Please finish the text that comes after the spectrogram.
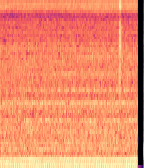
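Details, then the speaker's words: Car after carburettor tuning and clearing a blocked vacuum intake port, previously hard starting: one-click start, then smooth steady idle with even low beat, no misses or surges; normal idle. "Ayan mga boss ah madali na siyang paandarin. One click start na."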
